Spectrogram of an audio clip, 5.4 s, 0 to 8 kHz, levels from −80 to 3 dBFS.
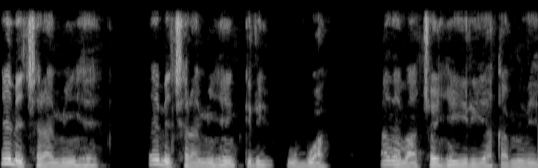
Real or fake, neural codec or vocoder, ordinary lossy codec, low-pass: real; none; none; 7.2 kHz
